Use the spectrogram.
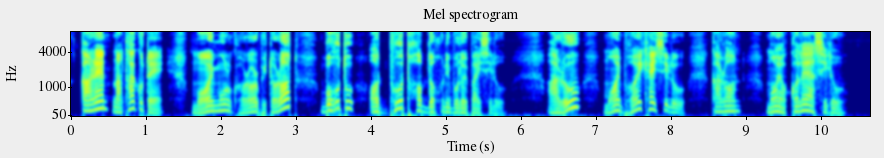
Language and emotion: Assamese, fearful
